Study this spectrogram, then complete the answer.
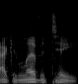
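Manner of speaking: put-on drunken voice. Retelling what a drunk, pilled-up former boss would say: imitating a drunk boss. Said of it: "he'd get real drunk, kinda, like, pilled up".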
